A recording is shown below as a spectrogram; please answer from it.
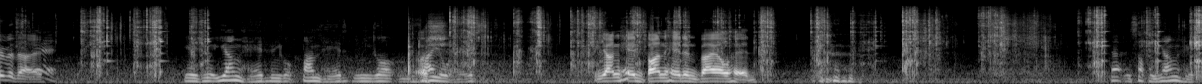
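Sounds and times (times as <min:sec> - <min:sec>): gravel crunching and scraping: 0:00.0 - 0:02.2, 0:04.1 - 0:12.0.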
